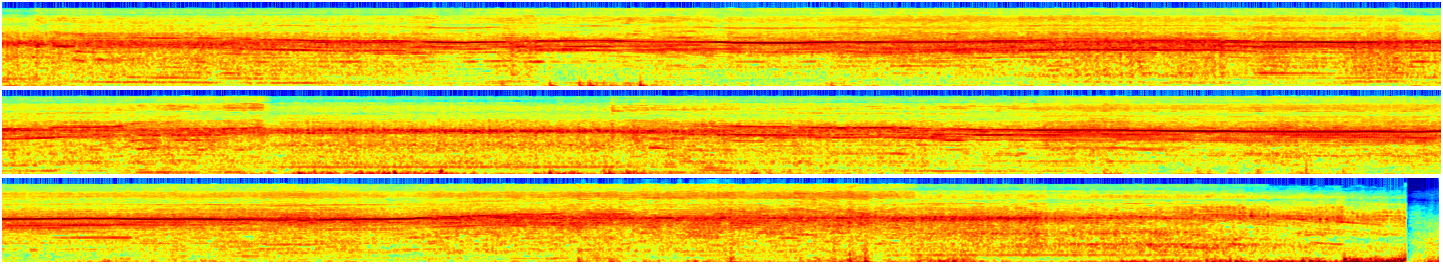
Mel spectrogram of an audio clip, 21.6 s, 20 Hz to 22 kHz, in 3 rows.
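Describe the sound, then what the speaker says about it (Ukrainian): A brushless RONI angle grinder cuts through a 35 mm steel gas pipe with a 3.5 mm wall, giving a loud, sustained high whine and grinding rasp for over twenty seconds, its pitch wavering slightly under load. "КШМ робить це без проблем. Повністю всю трубу ріже."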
